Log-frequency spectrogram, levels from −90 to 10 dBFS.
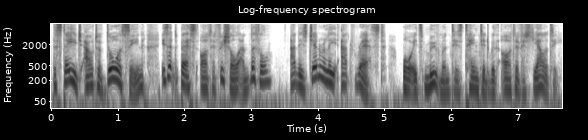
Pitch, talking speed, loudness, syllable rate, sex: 130 Hz, 190 wpm, -18 LUFS, 6.1 syllables/s, male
